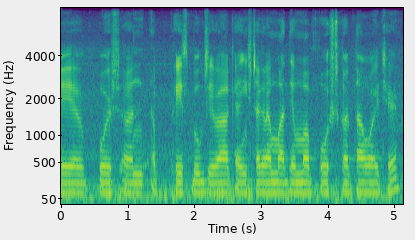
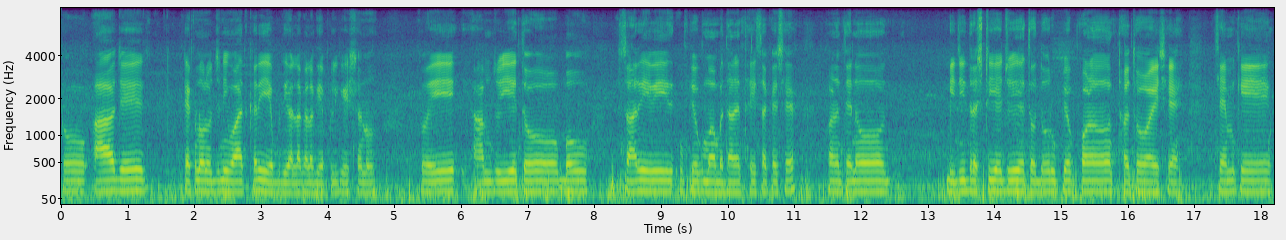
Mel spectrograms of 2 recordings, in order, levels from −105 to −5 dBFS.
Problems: background sounds at intervals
